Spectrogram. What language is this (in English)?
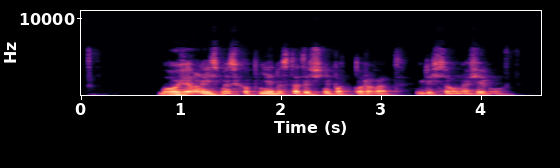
Czech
